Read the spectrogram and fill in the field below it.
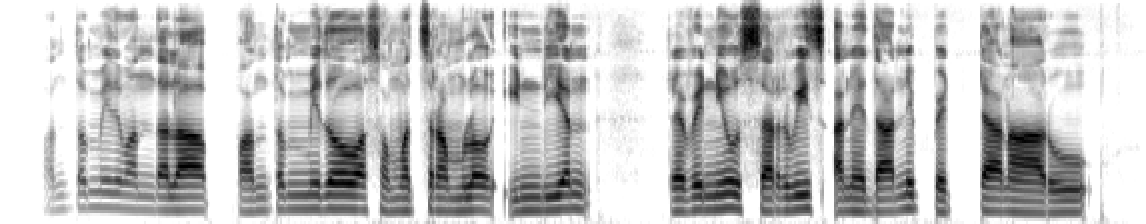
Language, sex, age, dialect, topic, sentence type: Telugu, male, 25-30, Southern, banking, statement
